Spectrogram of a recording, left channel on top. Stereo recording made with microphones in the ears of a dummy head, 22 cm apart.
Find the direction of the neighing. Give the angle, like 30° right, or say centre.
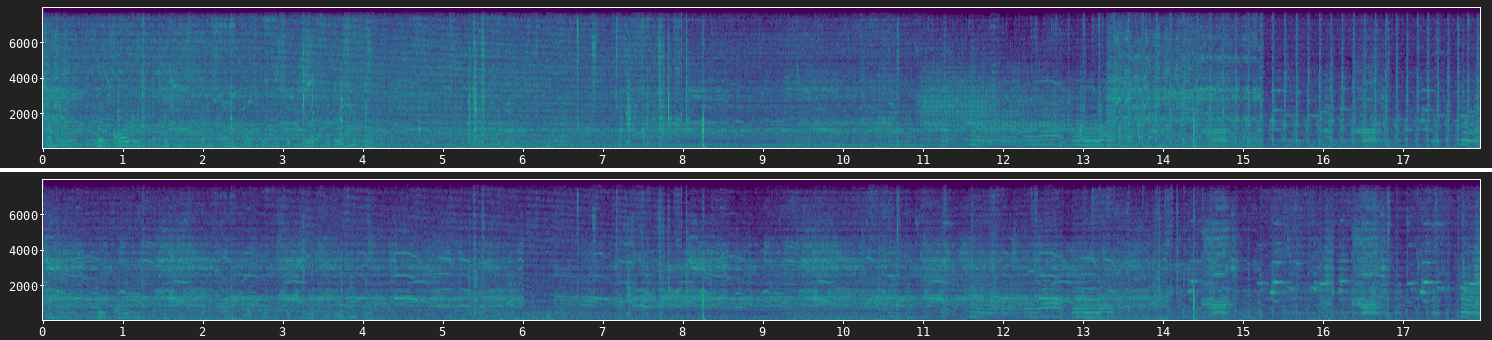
60° left.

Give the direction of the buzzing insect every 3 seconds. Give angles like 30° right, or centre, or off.
50° left, 40° left, 20° left, 10° right, 30° right, 40° right.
